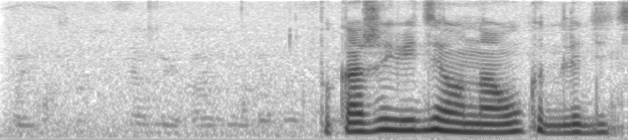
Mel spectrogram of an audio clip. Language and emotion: Russian, neutral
